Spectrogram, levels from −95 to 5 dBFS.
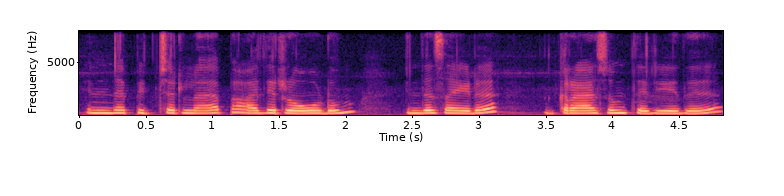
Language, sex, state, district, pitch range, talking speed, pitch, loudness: Tamil, female, Tamil Nadu, Nilgiris, 240-260 Hz, 100 wpm, 250 Hz, -14 LUFS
